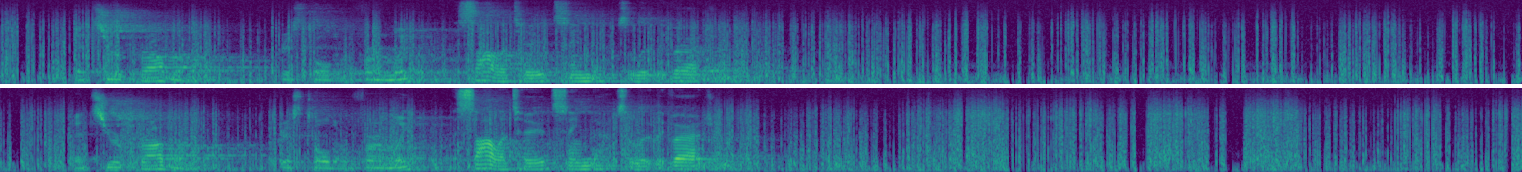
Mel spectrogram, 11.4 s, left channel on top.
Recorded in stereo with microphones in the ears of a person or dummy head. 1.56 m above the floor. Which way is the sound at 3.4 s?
65° right (ahead or behind).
